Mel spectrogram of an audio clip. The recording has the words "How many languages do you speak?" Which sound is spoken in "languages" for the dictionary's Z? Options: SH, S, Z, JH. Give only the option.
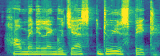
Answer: S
